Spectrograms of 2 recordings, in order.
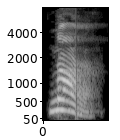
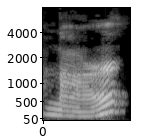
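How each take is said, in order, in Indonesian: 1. Diucapkan dengan nada keempat. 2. Diucapkan dengan nada ketiga. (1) "Yang nomor enam itu ada nada keempat nar sana" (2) "Nomor empat itu nada ketiga nar ya artinya mana"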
